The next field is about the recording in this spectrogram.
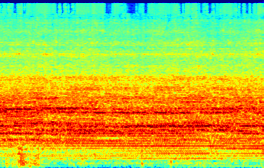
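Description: Loud, steady buzzing drone with a faint high tone running through it and no rhythm change; abnormal noise, cause not pinned down.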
